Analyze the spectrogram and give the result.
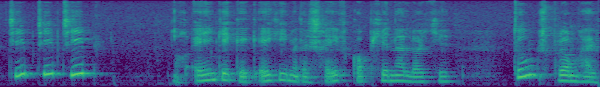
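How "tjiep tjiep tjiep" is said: very high little cheeps; chirping squirrel. A narrator's reading. Squirrel's goodbye to the girl, high chirping. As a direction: chirp high like a small animal.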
